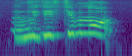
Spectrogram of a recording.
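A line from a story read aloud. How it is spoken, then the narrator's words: Sobbing. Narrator (Russian): продолжала рыдать Яночка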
